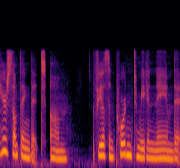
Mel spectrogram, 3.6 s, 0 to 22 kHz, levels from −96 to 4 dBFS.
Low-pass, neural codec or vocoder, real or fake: 7.2 kHz; codec, 16 kHz in and 24 kHz out, 0.9 kbps, LongCat-Audio-Codec, four codebook decoder; fake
